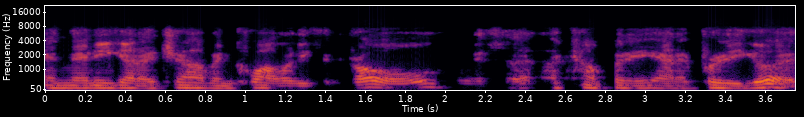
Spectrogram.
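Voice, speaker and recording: Speaking very fast in an American accent, a man with a medium-pitched, somewhat breathy voice is heard in a dry, close sound with no echo. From Connecticut. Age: 80s+. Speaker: military veteran, businessman. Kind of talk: interview answer.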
